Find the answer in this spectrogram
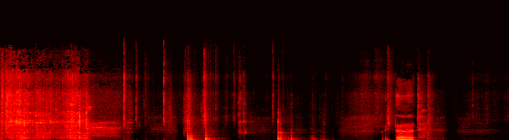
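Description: Wooden boards set down across a plastic drain tub, giving a few sharp knocks, after a rushing noise that stops about two seconds in.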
